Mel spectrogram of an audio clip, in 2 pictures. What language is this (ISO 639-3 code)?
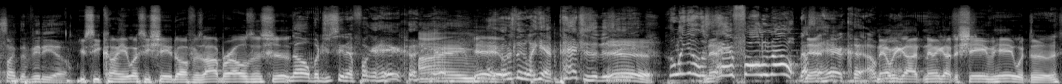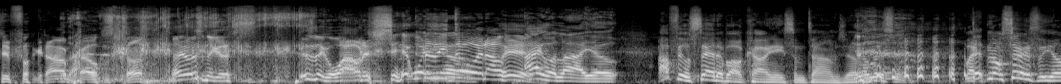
eng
